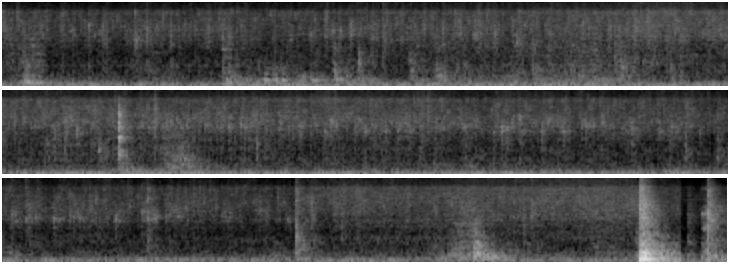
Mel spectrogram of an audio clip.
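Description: Fish frying in hot oil in a frying pan, a steady sizzle, with a sharp clink from the spatula or plate about a third of the way in. A few scrapes and taps follow later, then a loud knock near the end.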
